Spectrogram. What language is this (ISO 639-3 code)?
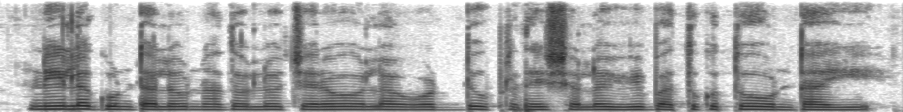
tel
